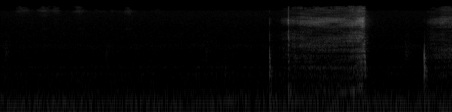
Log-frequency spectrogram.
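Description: An orange chalk stick draws new circles on a flat black chalkboard. Over a quiet low background hum, a few sharp chalk taps lead into a sustained, bright, raspy scraping stroke, followed by one more short tap.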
